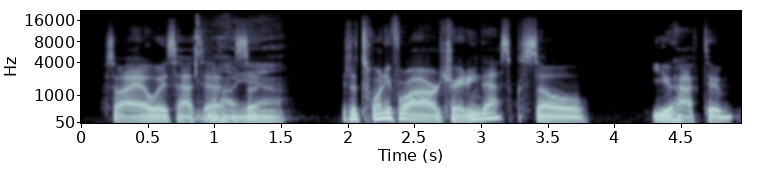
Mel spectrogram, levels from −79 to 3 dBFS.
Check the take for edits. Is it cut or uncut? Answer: uncut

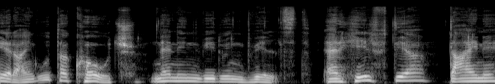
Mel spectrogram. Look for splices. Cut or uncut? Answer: uncut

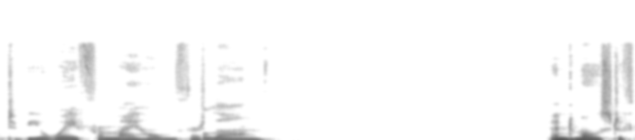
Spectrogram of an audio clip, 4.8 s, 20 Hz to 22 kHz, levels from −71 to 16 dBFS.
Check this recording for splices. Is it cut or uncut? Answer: cut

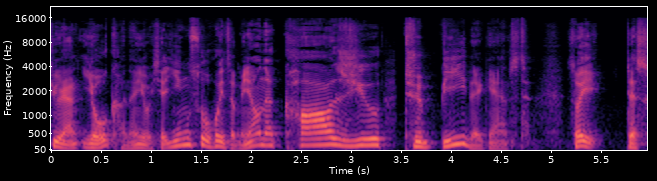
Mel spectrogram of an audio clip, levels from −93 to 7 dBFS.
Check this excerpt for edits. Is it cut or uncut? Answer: cut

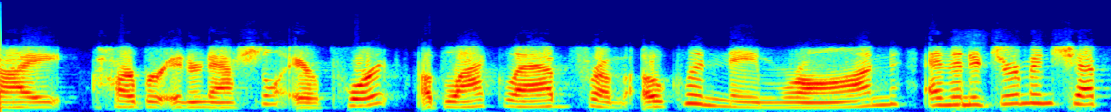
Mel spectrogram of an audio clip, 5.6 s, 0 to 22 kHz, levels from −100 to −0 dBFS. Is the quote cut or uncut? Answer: cut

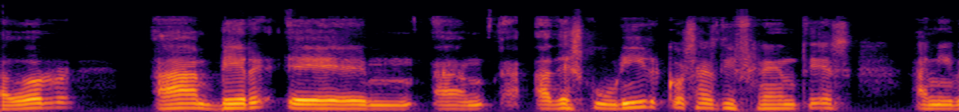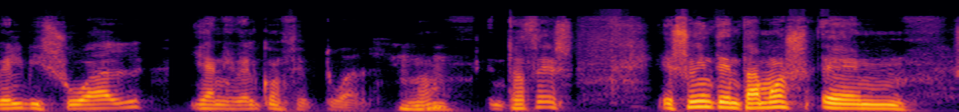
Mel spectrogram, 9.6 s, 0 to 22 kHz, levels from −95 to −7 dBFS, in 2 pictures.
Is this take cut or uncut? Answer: cut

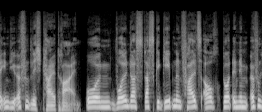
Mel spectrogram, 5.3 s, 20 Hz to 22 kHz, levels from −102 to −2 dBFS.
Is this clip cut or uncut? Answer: uncut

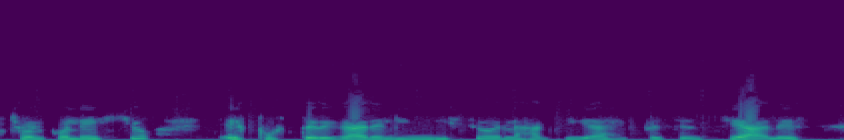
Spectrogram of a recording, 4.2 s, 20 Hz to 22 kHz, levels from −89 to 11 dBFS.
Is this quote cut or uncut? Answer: uncut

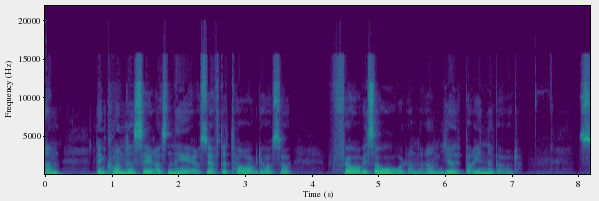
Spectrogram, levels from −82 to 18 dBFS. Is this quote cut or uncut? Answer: uncut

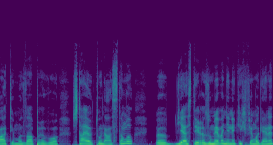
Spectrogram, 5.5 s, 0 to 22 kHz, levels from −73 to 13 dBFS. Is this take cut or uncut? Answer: cut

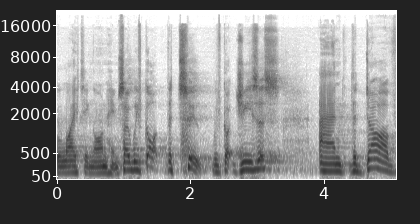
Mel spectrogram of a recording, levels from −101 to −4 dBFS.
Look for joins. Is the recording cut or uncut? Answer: uncut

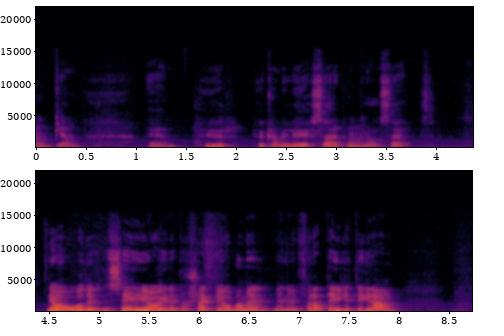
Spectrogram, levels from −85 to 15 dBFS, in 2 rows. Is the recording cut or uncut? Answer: uncut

